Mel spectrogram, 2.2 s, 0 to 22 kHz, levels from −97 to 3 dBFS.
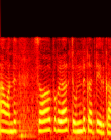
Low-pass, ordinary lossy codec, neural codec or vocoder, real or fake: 7.2 kHz; none; codec, 16 kHz, 2 kbps, X-Codec, HuBERT features, trained on LibriSpeech; fake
